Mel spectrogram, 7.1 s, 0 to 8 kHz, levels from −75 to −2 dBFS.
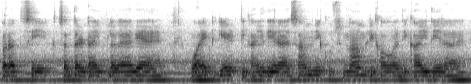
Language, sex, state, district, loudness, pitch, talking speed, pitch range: Hindi, male, Rajasthan, Bikaner, -16 LUFS, 105 Hz, 185 wpm, 105-110 Hz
